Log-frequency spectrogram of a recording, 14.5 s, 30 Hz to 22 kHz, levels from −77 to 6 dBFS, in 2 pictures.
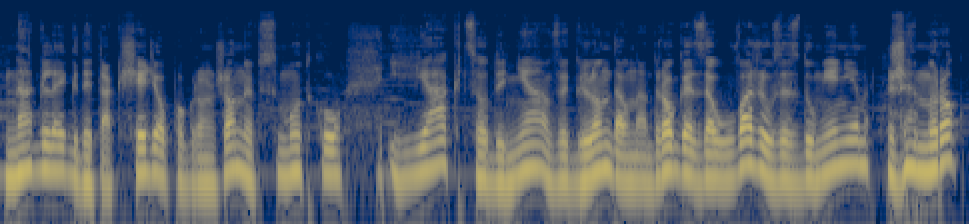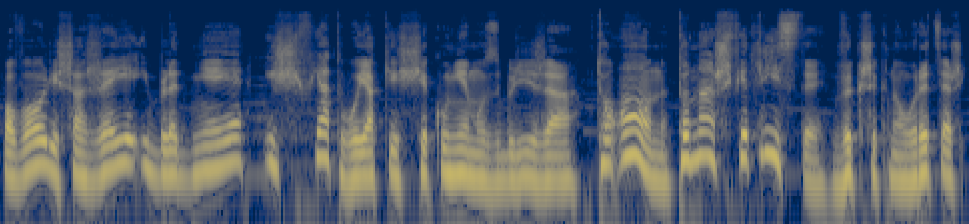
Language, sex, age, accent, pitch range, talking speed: Polish, male, 30-49, native, 115-145 Hz, 160 wpm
